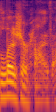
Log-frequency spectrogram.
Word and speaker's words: Leisure Hive: There are several good things about The Leisure Hive and the stories that follow, and yes, it is Leisure Hive. I think that's the British pronunciation, though I've heard British people say leisure, but Leisure Hive is the way they pronounce it always.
